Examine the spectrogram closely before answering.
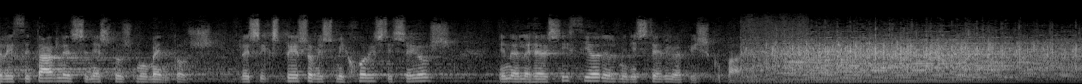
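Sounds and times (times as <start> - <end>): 
speech: 0.0 - 7.9
large church audience applause: 7.4 - 10.8.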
